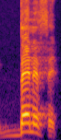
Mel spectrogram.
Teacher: the first syllable is being stressed and that is why the last consonant is not being doubled.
